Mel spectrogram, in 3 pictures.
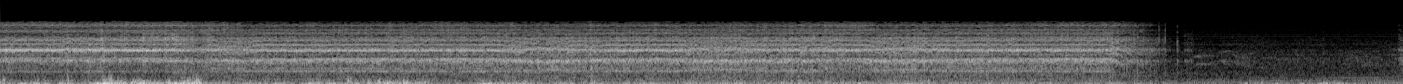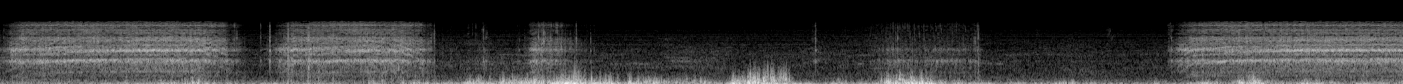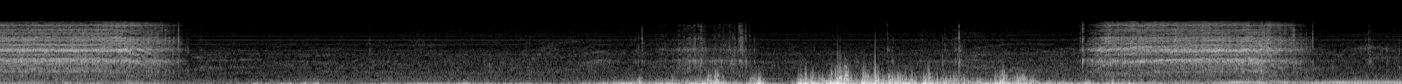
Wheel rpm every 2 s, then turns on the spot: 160, 160, 160, 160, 160, 110, 0, 120, 90, 30, 0, 10, 10, 140, 140, 0, 0, 10, 0, 50, 80.
18-20 22-24 34-36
